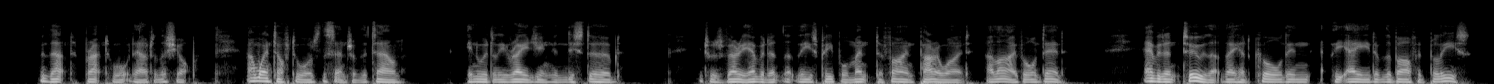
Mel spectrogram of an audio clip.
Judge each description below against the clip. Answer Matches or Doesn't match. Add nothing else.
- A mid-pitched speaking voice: Doesn't match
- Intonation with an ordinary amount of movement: Doesn't match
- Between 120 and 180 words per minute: Doesn't match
